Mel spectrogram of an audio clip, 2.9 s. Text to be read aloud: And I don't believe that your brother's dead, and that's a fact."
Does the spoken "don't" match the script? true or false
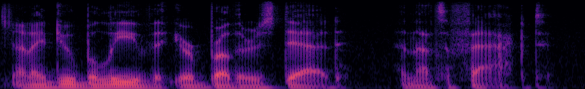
false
